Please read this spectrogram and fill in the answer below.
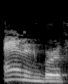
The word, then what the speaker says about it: Annenberg: Addenberg. Let's see that. Addenberg Group. Annenberg Foundation. They're the ones who should be under the fire here.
